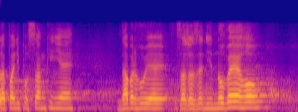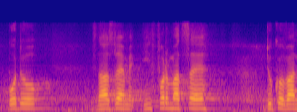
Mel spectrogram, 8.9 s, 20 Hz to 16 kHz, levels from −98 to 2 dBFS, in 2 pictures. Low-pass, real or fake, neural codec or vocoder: 7.2 kHz; fake; codec, 16 kHz, 0.9 kbps, LongCat-Audio-Codec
